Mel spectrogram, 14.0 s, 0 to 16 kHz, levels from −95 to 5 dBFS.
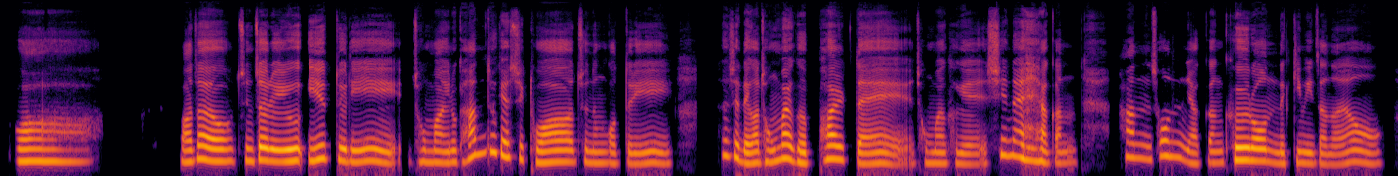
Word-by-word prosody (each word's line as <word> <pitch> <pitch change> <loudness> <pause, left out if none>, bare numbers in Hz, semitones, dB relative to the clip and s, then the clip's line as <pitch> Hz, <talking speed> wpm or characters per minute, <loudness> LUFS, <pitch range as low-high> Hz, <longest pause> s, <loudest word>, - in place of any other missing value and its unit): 아. 220 -1 -1 0.9
맞아요. 220 0 +4
진짜로 230 0 +4
이웃 215 +1 +6
이웃들이 225 -4 +1 0.2
정말 205 -1 -3
이렇게 205 +2 -4
한두 355 +7 +1
개씩 285 -7 0
도와주는 205 -1 0
것들이 185 0 -5 0.5
사실 305 -4 -1
내가 190 +1 +3
정말 225 +5 +2
급할 240 +6 +2
때 185 -6 -2
정말 190 -1 -6
그게 180 -3 -7
신의 290 - -1
약간 200 0 -3 0.4
한 275 -4 -4
손 295 -2 -2
약간 195 +1 -6
그런 225 -2 +5
느낌이잖아요. 185 +1 -5
210 Hz, 250 characters per minute, -21 LUFS, 190-240 Hz, 0.9 s, 이웃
